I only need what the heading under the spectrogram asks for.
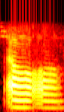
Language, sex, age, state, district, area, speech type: Bodo, female, 18-30, Assam, Baksa, rural, conversation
